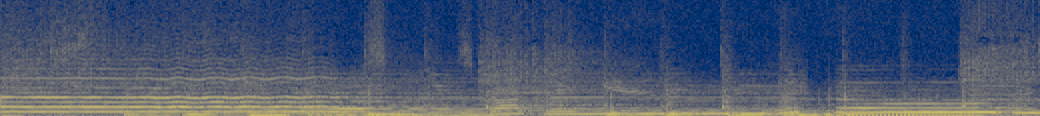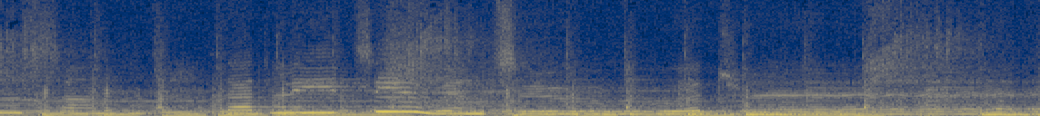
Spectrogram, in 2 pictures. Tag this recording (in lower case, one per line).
music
